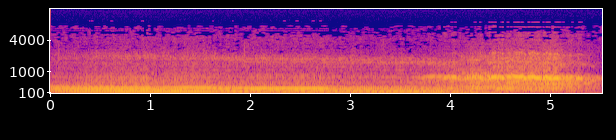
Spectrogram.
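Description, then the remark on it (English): A car engine runs steadily with a low, throaty drone, then revs up toward the end, its pitch climbing as the motor accelerates. No voices are heard. “he just managed to keep the smuggler's car in sight.”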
